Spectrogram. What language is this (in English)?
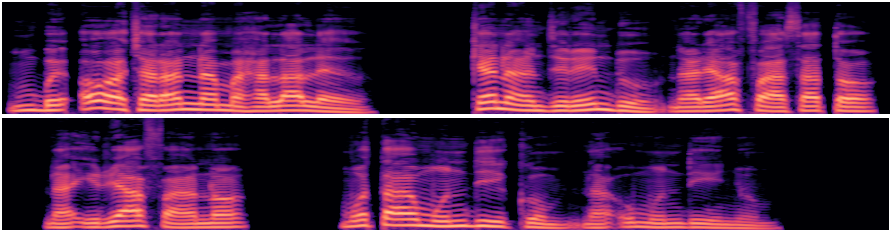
Igbo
